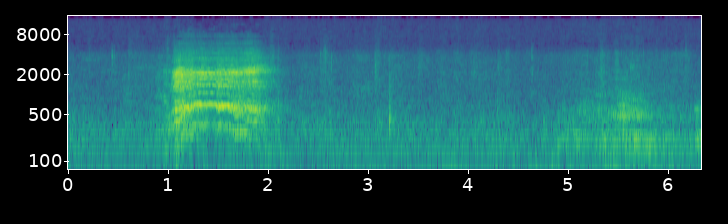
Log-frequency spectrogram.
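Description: A goat bleats loudly close by.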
